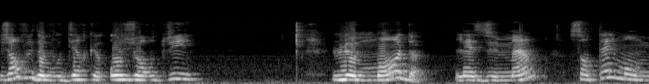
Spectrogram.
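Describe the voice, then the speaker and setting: Very slow female speech, its pitch varying in an ordinary way. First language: Ndyuka (Djuka) (speaking French). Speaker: motivational vlogger. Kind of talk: motivational monologue. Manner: halting, frequent repetitions.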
